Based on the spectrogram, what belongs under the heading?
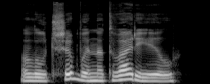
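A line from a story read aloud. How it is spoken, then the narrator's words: Gloomy. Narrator (Russian): мрачно сказал Таузенд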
